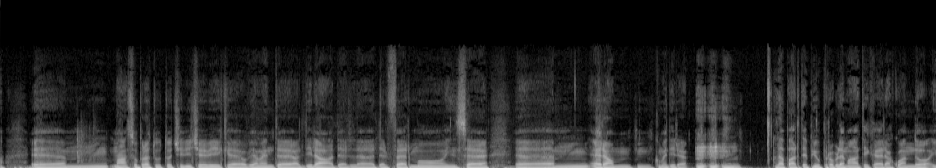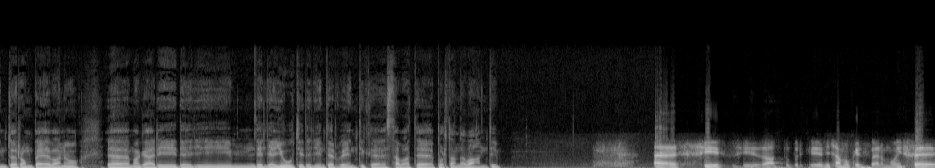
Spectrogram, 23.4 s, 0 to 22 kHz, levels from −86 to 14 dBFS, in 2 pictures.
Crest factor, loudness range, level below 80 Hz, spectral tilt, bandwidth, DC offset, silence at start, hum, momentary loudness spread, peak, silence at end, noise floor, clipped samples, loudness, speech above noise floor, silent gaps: 12 dB; 5 LU; -32 dBFS; -7 dB/octave; 12 kHz; under 0.1%; 0 s; none; 9 LU; -4 dBFS; 0 s; -47 dBFS; under 0.1%; -17 LUFS; 31 dB; none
